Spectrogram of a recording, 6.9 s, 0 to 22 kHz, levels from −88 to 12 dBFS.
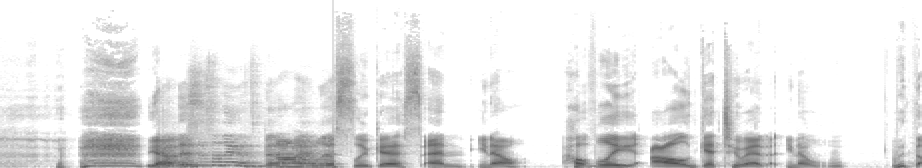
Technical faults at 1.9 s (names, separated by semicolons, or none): switch to a distant microphone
